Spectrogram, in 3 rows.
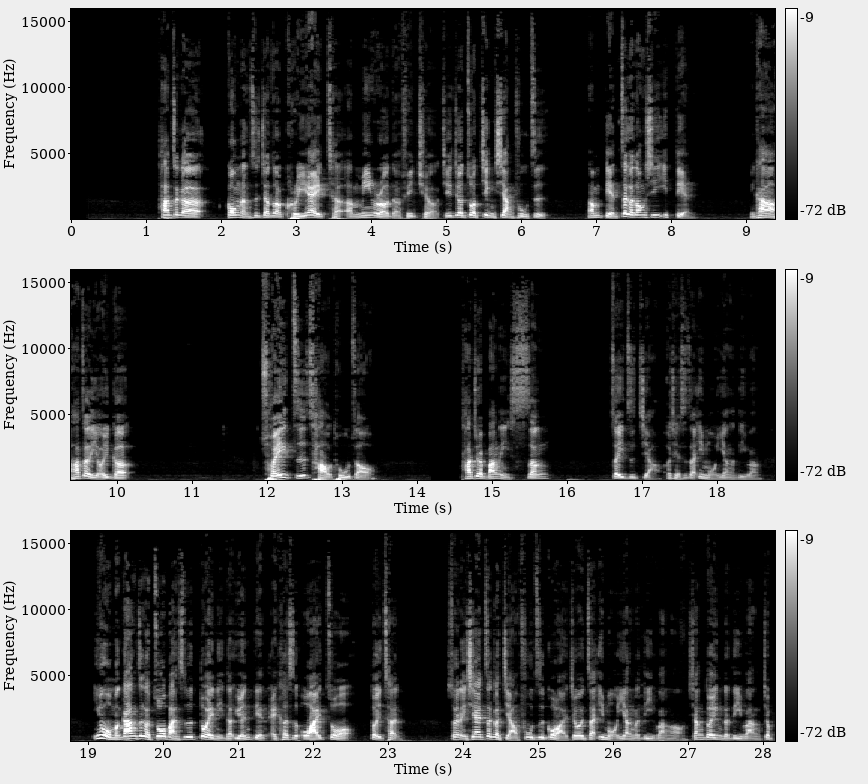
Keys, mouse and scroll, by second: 7.3 click, 14.5-15.9 middle drag, 17.3-18.7 middle drag.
